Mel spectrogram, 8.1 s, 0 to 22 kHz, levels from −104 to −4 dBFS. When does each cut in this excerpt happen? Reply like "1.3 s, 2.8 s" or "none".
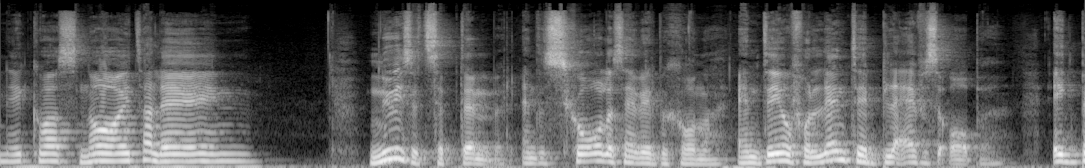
none

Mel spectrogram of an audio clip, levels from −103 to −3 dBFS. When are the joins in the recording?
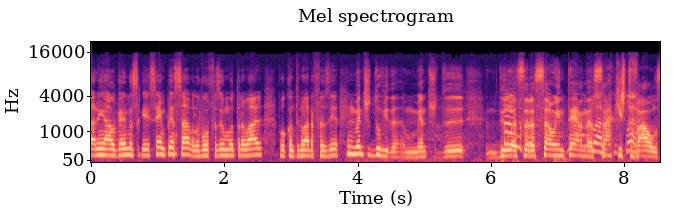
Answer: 3.8 s

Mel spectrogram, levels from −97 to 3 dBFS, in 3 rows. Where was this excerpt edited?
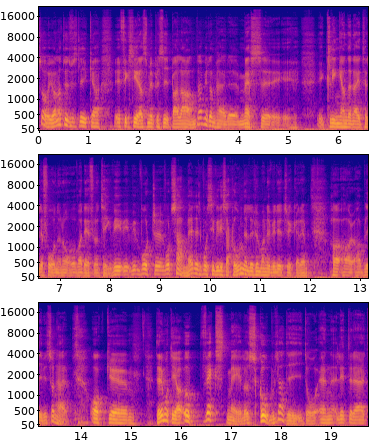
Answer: none

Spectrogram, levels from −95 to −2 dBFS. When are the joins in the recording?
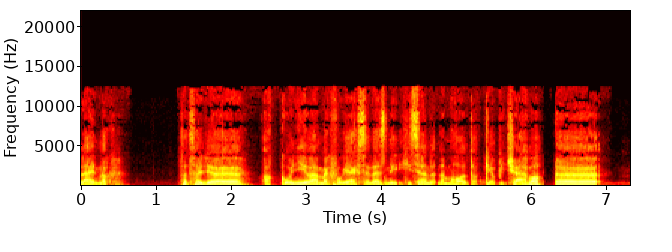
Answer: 6.1 s

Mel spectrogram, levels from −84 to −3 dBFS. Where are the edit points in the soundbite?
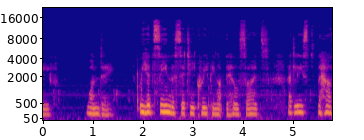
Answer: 1.8 s, 4.8 s

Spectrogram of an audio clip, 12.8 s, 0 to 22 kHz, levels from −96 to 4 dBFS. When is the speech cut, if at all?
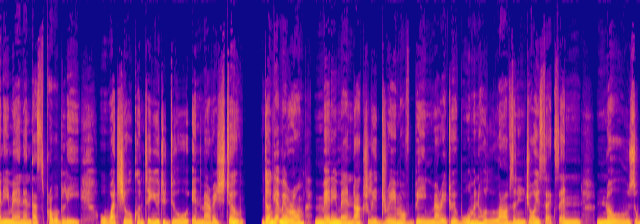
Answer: none

